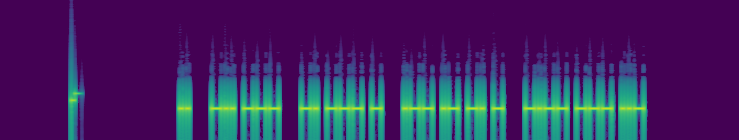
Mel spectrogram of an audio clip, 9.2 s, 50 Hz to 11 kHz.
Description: Morse code, heard as a keyed tone, about 30 wpm, 700 Hz. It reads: I DO NOT WANT YOU
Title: Sets of 5 Words 30wpm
